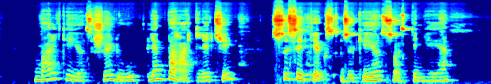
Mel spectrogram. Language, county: Lithuanian, Šiauliai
